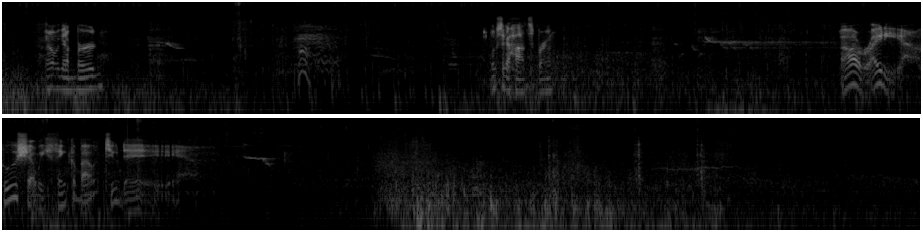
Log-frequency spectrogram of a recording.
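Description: A horse gallops over grass.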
